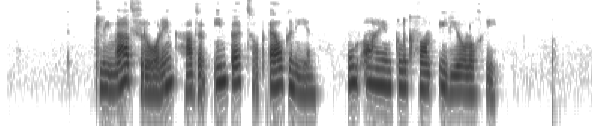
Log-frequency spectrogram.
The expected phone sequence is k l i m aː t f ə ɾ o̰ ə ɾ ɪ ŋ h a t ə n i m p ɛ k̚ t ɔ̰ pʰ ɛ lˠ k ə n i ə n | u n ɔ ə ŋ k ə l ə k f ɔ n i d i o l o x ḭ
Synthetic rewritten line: k l i m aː t f ə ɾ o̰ ə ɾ ɪ ŋ h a t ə n i m p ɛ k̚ t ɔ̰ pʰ ɛ lˠ k ə n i ə n | u n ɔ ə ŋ k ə l ə k f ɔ n i d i o l o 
